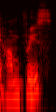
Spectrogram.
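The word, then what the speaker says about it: Humphreys: ফুন্ড লাস্টেরটা হচ্ছে হামফ্রে বইতে লেখা থাকে হামফ্রিস তো আমি ওইটাই লিখতেছি হামফ্রিস একচুয়ালি নামের উচ্চারণটা হচ্ছে হামফ্রে উইলিয়াম হামফ্রে তুমি এটাকে ফুন্ডও বলতে পারো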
